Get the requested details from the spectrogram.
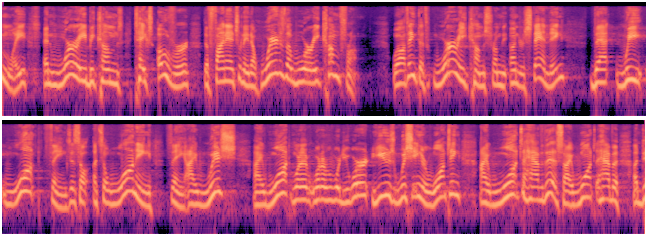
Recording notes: Recorded on February 17, 2019 at Graceland Baptist Church in New Albany, Indiana.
